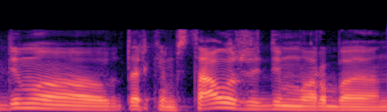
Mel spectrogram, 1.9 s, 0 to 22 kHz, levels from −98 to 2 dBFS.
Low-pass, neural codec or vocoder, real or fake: 7.2 kHz; vocoder, 44.1 kHz, 128 mel bands, Pupu-Vocoder; fake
